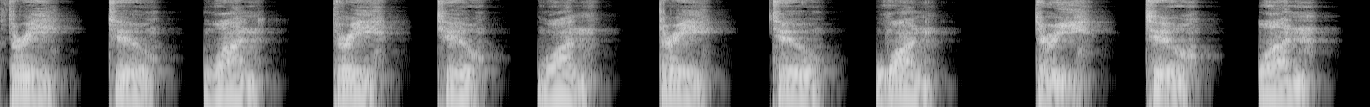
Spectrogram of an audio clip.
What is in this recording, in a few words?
3 2 1 Countdown Announcer Vo Multiple Takes Wet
